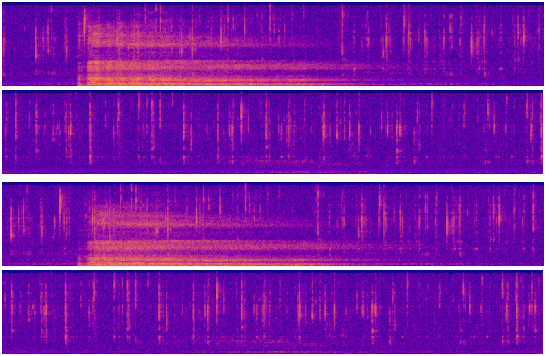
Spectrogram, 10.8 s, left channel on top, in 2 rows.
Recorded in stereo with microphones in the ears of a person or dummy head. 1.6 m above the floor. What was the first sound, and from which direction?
Laughter, 60° left (ahead or behind).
